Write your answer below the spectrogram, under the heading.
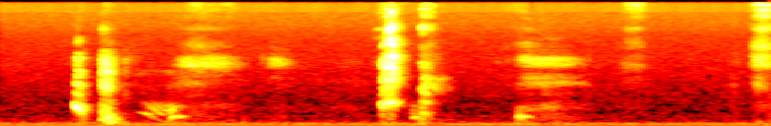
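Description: Quiet, muffled bursts with brief sharp intakes of breath between them; a run of held-back sneezes.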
